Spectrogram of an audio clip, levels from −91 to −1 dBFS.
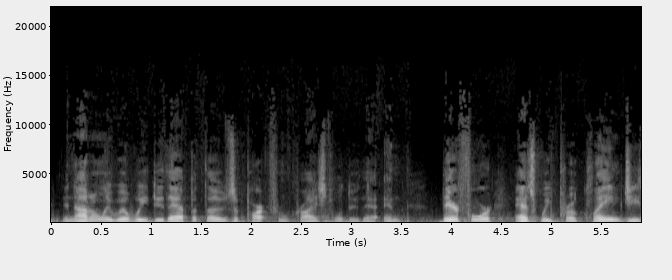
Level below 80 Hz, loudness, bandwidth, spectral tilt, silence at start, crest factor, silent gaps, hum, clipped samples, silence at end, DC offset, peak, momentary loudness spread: -52 dBFS; -27 LUFS; 11.5 kHz; -7 dB/octave; 0 s; 18 dB; none; none; under 0.1%; 0 s; under 0.1%; -8 dBFS; 13 LU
